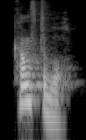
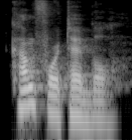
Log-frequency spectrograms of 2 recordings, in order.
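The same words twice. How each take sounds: First: The middle 'or' syllable is dropped. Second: The middle 'or' syllable is fully pronounced. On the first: The speaker calls it right. "We don't say the or. We say comf, ta, bull" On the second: The speaker calls it wrong. "heard many students say comfortable"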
